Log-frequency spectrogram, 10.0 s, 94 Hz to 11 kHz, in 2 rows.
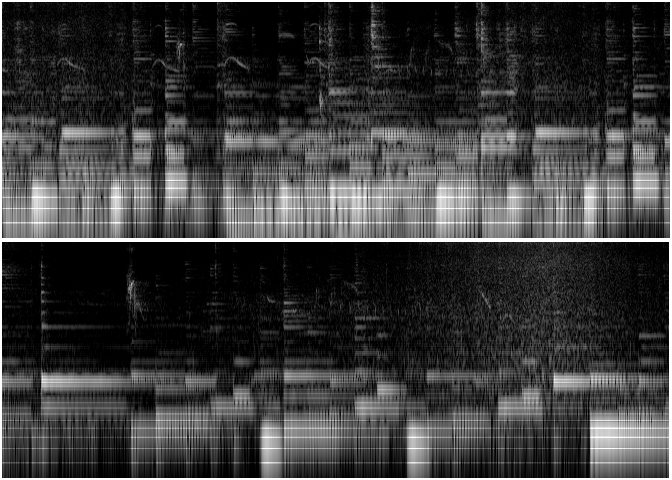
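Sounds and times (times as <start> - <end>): ocean waves on shore: 0.0 - 1.7, 2.6 - 10.0
classical guitar melody: 0.0 - 10.0.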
